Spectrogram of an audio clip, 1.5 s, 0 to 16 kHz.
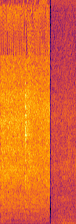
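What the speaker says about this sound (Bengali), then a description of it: "এই পেস্টটাকে দিয়ে এখন আমি মিনিট 2 মতো নাড়াচাড়া করে ভেজে নেব।" Spice paste sizzles steadily in hot oil in a pan while being stirred, a loud continuous hiss that drops abruptly near the end.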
